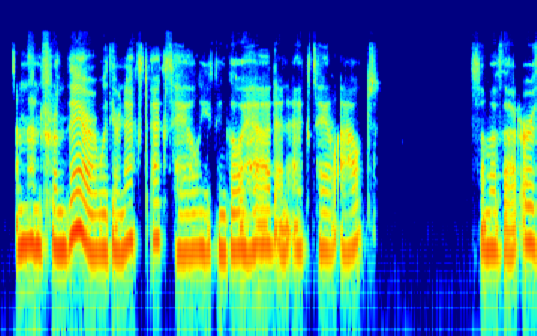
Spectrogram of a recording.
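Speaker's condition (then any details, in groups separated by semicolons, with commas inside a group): No condition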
